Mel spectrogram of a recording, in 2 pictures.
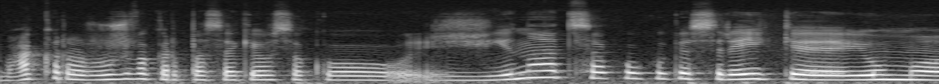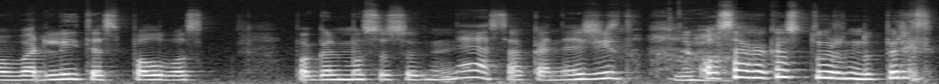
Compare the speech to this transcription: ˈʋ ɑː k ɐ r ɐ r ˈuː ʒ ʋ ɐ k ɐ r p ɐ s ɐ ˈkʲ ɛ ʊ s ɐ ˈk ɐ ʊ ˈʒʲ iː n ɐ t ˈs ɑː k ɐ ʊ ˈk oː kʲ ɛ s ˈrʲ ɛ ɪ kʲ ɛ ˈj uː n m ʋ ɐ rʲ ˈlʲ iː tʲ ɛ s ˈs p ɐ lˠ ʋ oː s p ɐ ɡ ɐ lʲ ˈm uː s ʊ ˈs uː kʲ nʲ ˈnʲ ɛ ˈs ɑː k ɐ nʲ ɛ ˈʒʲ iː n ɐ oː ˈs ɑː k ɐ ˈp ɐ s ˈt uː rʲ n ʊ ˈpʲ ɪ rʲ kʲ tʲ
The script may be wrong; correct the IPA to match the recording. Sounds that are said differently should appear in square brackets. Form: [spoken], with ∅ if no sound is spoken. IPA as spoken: ˈʋ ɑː k ɐ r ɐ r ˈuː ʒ ʋ ɐ k ɐ r p ɐ s ɐ ˈkʲ ɛ ʊ s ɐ ˈk ɐ ʊ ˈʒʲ iː n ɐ t ˈs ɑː k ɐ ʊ ˈk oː kʲ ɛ s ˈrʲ ɛ ɪ kʲ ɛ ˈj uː [∅] m ʋ ɐ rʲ ˈlʲ iː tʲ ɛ s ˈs p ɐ lˠ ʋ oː s p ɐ ɡ ɐ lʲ ˈm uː s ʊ ˈs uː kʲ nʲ ˈnʲ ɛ ˈs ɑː k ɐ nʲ ɛ ˈʒʲ iː n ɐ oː ˈs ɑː k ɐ [ˈk] ɐ s ˈt uː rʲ n ʊ ˈpʲ ɪ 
